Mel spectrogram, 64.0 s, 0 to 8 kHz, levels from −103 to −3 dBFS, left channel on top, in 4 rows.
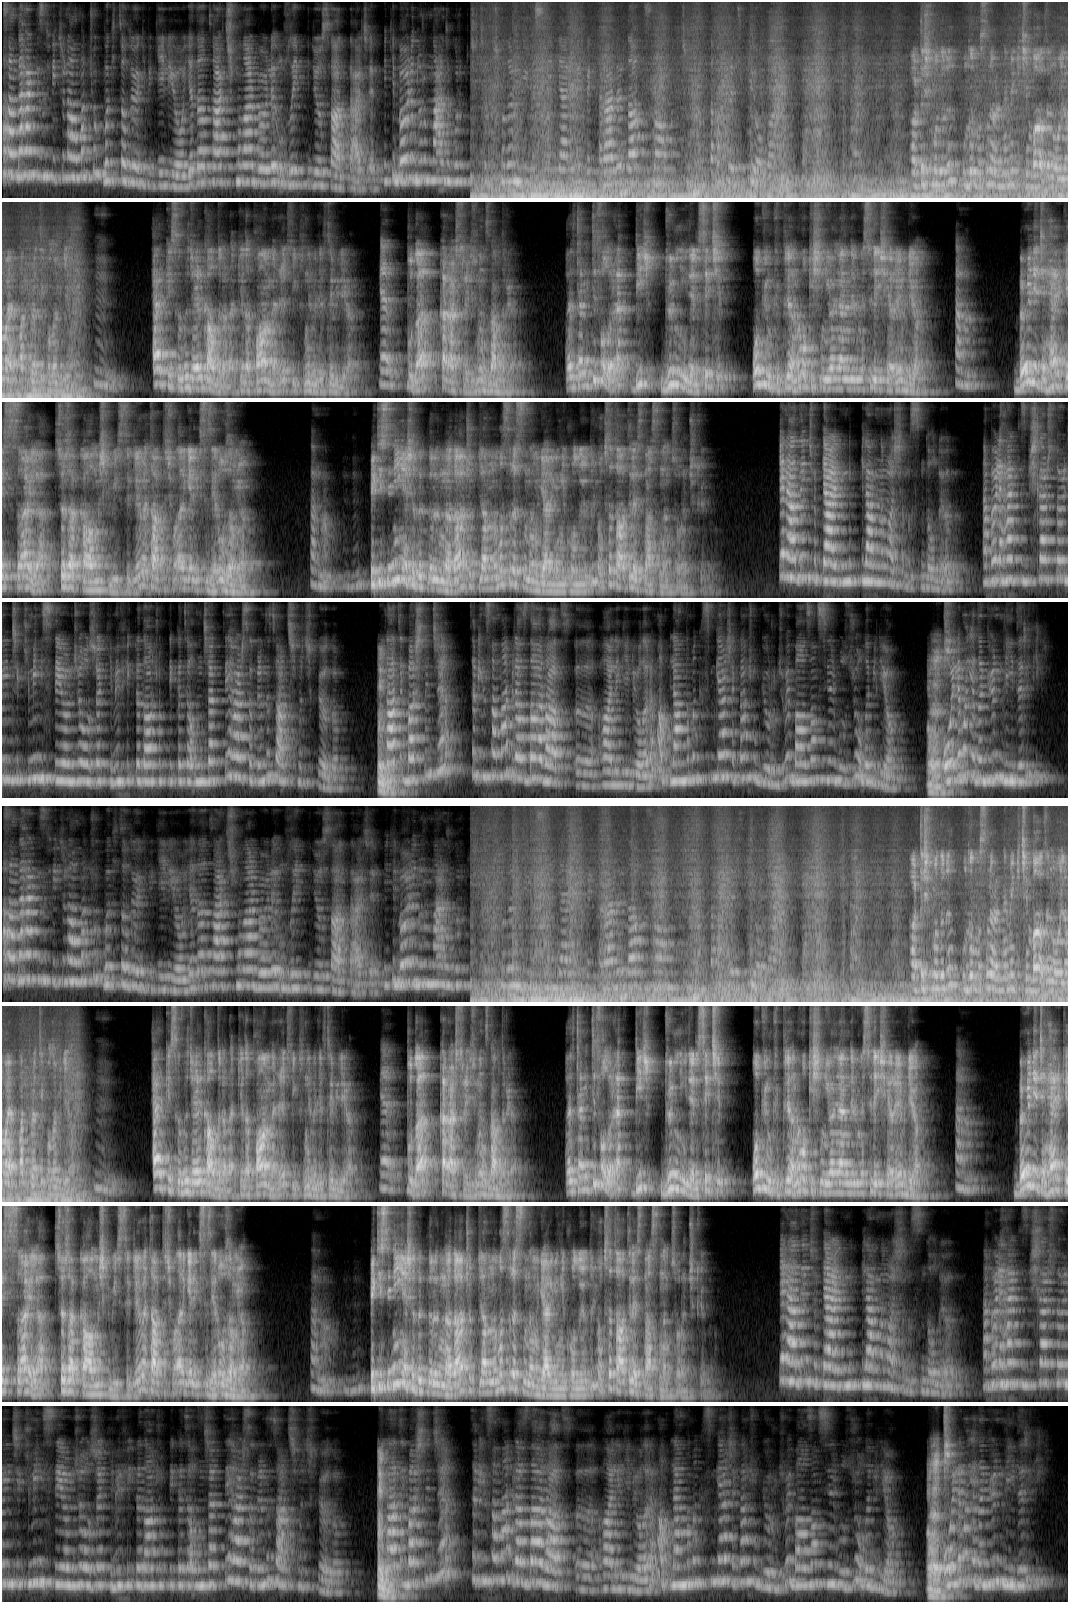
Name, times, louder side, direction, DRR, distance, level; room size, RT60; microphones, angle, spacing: voice 1, 0.0-5.6 5.8-10.3 10.6-11.8 17.4-17.7 21.6-21.9 30.3-30.6 36.6-37.4 43.6-46.2 46.7-50.2 50.7-53.0 53.7-54.6 55.0-61.3 62.1-63.6, left 1 dB, 85° left, 4 dB, 2.0 m, -36 dB
sound 1, 7.0-17.1, equal, 25° right, 2.3 m, -34 dB
voice 2, 13.6-17.1 18.2-21.3 22.1-23.7 24.4-26.8 27.2-29.8 31.2-35.6 37.5-42.5 53.6-53.8 61.8-62.2, right 4 dB, 50° right, 7 dB, 0.9 m, -28 dB
8.7 x 6.2 x 4.0 m, 0.63 s
head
